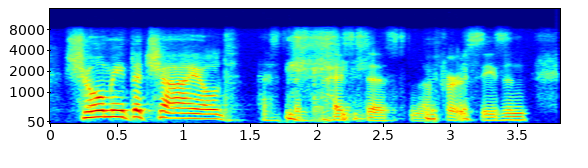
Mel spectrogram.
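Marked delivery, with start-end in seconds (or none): 0.2-1.5 put-on German accent, pitched up. Discussing an episode, the speaker quotes a first-season line in a super german guy voice. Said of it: "That's supposed to be super German guy".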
